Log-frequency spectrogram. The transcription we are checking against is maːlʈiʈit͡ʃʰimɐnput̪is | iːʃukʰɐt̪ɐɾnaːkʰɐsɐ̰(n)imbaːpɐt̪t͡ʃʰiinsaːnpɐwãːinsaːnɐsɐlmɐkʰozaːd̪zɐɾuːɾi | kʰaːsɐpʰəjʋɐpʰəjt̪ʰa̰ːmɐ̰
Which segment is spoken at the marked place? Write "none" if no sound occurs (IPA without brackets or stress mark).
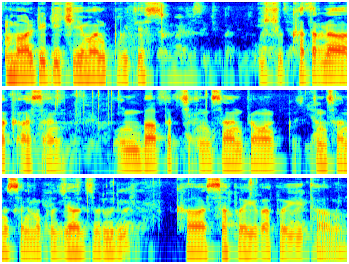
n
